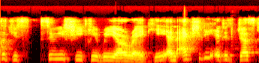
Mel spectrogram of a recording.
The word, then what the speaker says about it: Usui Shiki Ryoho Reiki: it's you pronounce it Usui Shiki Ryoho Reiki, and actually it is just another term for Western Reiki.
